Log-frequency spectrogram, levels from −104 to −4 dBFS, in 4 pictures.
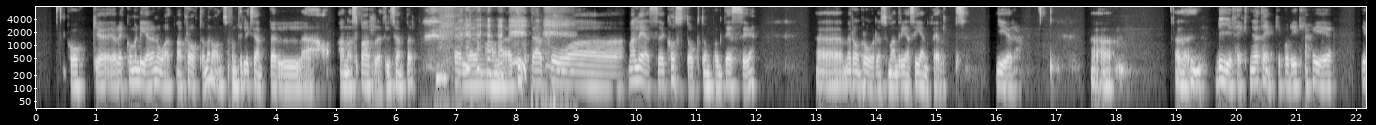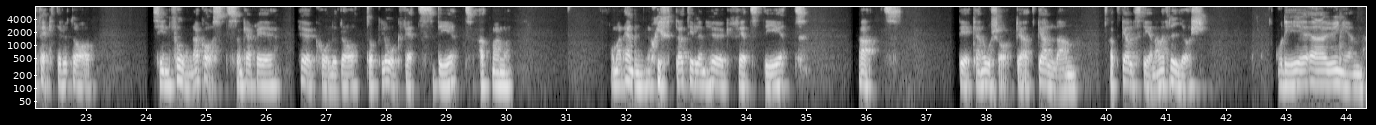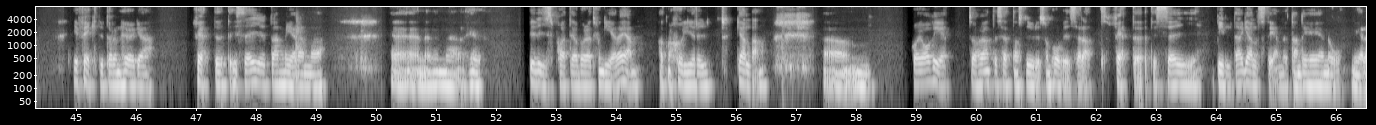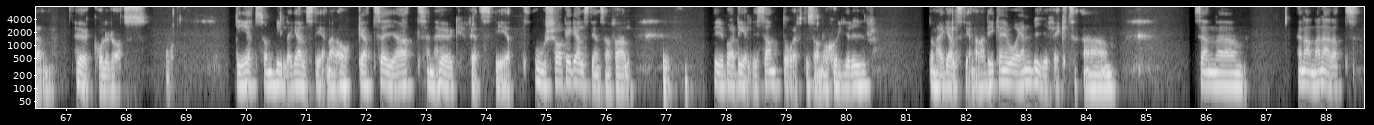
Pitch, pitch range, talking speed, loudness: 120 Hz, 110-125 Hz, 110 wpm, -21 LUFS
